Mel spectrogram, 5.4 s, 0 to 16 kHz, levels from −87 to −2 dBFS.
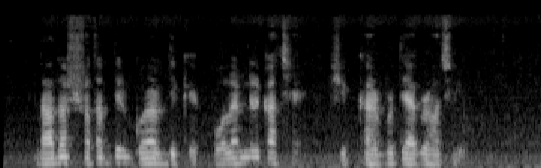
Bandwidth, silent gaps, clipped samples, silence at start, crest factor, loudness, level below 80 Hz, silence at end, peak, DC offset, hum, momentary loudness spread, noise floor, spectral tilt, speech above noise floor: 11.5 kHz; none; under 0.1%; 0.35 s; 22 dB; -31 LUFS; -56 dBFS; 0 s; -10 dBFS; under 0.1%; none; 14 LU; -54 dBFS; -6.5 dB/octave; 24 dB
